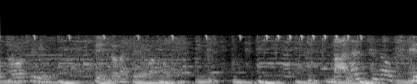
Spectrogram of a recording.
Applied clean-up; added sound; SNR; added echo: none; Mechanisms; 8 dB; reverberation time 0.3 s.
